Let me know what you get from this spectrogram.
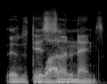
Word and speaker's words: dissonance: I may be wrong, but I'm fairly sure it's cognitive dissidents. Yes. – Dissonance. You still dissidents. Said, it still sounded like you said dissidents the second time.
